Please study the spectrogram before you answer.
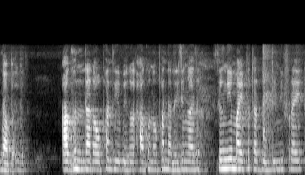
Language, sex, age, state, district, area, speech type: Bodo, female, 45-60, Assam, Udalguri, rural, spontaneous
